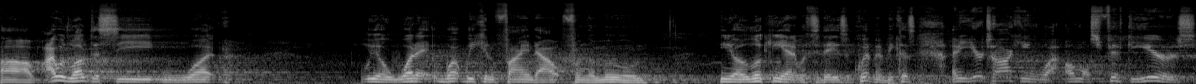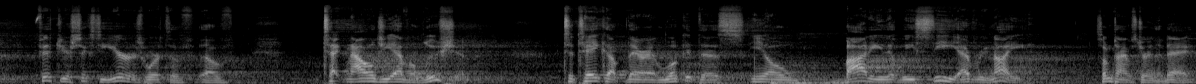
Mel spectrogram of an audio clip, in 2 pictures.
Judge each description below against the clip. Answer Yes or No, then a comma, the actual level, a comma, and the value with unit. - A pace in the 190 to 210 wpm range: No, average, 165 wpm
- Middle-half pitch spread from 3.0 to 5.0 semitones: Yes, average, 3.8 semitones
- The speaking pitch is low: Yes, low, 115 Hz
